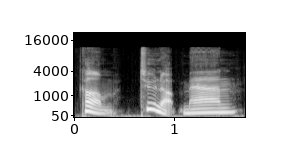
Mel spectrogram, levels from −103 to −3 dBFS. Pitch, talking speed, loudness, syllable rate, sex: 170 Hz, 140 wpm, -16 LUFS, 2.9 syllables/s, female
